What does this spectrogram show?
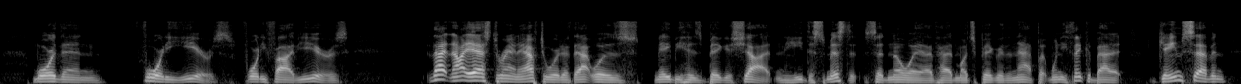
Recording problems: high frequencies cut off; noticeable; nothing above 8 kHz

